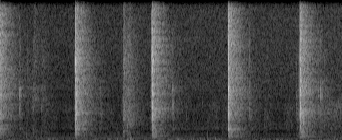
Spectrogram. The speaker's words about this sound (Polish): Nad nimi mamy takie trzy przyciski, z których jeden wyłącza drugi. Wydają taki dźwięk.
